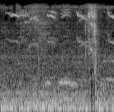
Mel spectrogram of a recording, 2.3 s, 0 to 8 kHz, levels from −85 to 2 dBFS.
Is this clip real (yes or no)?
no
